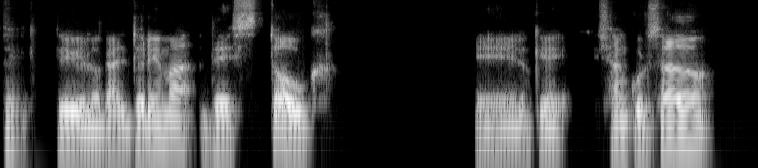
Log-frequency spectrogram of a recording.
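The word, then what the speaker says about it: Stokes: lo vamos a pedir se escribe stockes te se dice teorema de stoke y ese nos dice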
